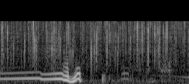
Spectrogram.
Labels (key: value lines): label: biophony, cascading saw
recorder: SoundTrap 600 or HydroMoth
